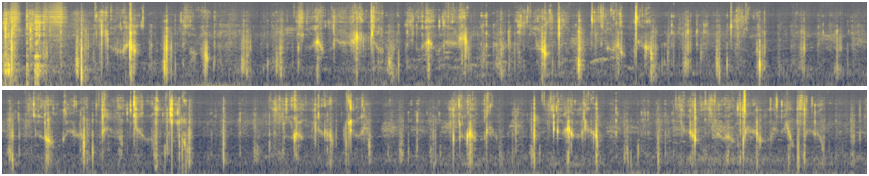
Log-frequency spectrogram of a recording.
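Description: Close-miked crunching and chewing of brittle slate pencil: sharp, irregular crackling bites, a few each second, with softer grinding between them.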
